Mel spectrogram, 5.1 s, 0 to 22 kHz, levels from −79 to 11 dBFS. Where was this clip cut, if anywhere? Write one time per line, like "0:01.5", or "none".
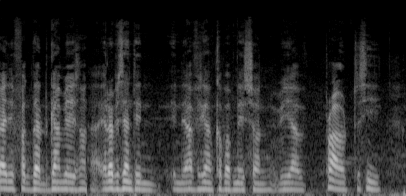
0:01.0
